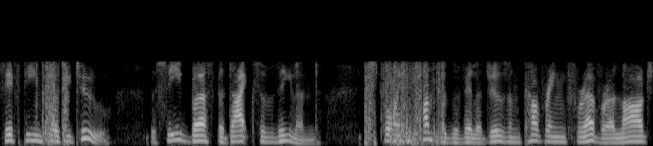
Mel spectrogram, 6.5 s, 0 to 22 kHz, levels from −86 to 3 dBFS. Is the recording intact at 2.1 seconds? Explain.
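No. At 2.1 seconds, as across the whole clip, the speech has passed through a G.729 codec, consistent with the G.729A variant and an 8 kbit/s stream. The codec discards the waveform and rebuilds each 10 ms frame from a vocal tract filter, a pitch predictor and a few coded pulses, with nothing kept above 3.8 kHz. The speech at that moment is plainly damaged: muffled, rough and somewhat synthetic, though still intelligible.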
